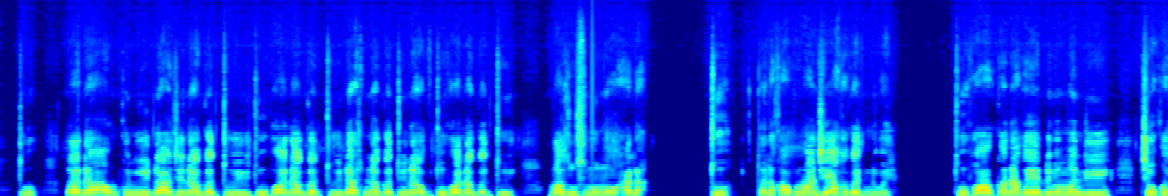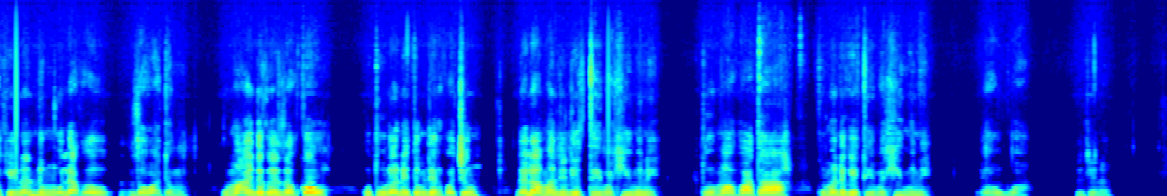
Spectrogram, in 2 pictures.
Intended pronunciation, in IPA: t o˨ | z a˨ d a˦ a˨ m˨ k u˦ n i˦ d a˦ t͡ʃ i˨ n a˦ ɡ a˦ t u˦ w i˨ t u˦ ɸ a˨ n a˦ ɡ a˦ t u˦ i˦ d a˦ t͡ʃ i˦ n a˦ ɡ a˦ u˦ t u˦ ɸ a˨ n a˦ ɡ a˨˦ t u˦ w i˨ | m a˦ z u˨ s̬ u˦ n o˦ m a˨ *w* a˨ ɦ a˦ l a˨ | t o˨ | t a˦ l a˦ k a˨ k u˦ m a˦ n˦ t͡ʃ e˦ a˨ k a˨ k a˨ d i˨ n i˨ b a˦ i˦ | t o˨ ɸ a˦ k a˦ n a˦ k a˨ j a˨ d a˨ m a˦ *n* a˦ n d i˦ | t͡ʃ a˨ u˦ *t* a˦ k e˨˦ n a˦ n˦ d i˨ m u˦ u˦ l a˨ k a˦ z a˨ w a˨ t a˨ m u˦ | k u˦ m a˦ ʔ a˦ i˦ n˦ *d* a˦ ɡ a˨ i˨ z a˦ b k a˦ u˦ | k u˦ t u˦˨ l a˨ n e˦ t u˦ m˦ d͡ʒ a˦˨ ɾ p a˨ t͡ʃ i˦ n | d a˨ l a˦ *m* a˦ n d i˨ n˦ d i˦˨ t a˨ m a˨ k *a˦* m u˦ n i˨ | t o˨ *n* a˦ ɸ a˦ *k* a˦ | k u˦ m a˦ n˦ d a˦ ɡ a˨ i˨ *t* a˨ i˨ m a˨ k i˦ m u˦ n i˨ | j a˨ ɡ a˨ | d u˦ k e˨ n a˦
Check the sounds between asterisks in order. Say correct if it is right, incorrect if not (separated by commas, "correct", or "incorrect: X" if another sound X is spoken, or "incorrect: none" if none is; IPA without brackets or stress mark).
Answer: correct, incorrect: m, incorrect: k, correct, correct, incorrect: i˦, incorrect: m, incorrect: t, correct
